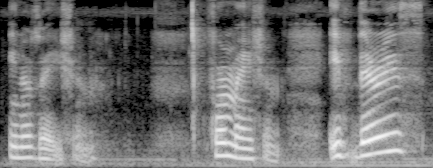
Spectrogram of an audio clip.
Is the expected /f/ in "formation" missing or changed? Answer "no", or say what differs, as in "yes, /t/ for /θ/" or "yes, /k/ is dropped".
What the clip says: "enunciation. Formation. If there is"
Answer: no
